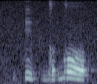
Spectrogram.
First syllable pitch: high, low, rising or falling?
falling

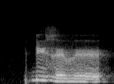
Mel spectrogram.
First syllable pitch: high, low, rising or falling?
high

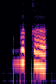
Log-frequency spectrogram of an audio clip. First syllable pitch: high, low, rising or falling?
falling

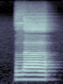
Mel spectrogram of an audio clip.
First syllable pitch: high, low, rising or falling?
high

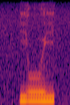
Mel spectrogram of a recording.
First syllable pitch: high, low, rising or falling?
low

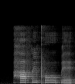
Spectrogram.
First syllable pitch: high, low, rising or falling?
high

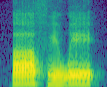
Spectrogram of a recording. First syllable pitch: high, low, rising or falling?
high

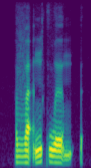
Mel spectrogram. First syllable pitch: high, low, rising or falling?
rising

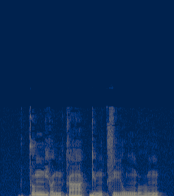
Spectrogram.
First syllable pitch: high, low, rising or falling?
high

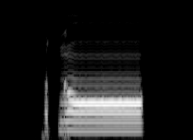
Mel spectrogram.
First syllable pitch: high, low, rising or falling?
high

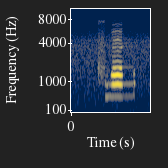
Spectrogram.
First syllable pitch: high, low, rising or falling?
high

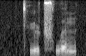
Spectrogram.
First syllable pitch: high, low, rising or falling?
rising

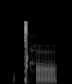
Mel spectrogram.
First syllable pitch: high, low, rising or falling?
low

